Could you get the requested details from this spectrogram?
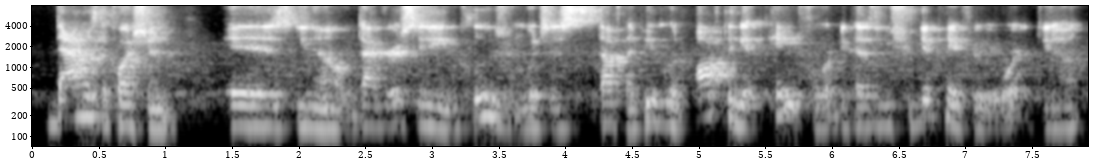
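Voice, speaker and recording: A man's voice: medium pitch, fairly bright tone. A man co-hosting a podcast in a casual, playful and rambling way. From Philadelphia area. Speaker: podcast co-host. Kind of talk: casual chat. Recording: roomy echo with faint background hiss.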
